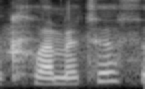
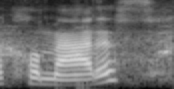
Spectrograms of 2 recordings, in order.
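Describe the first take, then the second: First: "clematis" the English way, stressed on the first syllable; English pronunciation. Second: Said in the usual way. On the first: Shown as a demonstration. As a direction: say "clematis" as the English do, CLEM-uh-tis. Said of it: "as the English say". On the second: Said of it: "or clematis as the English say".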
